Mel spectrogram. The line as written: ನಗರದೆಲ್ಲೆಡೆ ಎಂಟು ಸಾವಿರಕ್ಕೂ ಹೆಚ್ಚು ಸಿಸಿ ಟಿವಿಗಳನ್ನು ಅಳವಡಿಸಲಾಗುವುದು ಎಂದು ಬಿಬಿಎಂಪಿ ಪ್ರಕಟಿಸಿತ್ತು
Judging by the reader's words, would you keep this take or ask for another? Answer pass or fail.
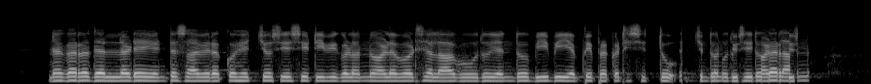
fail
